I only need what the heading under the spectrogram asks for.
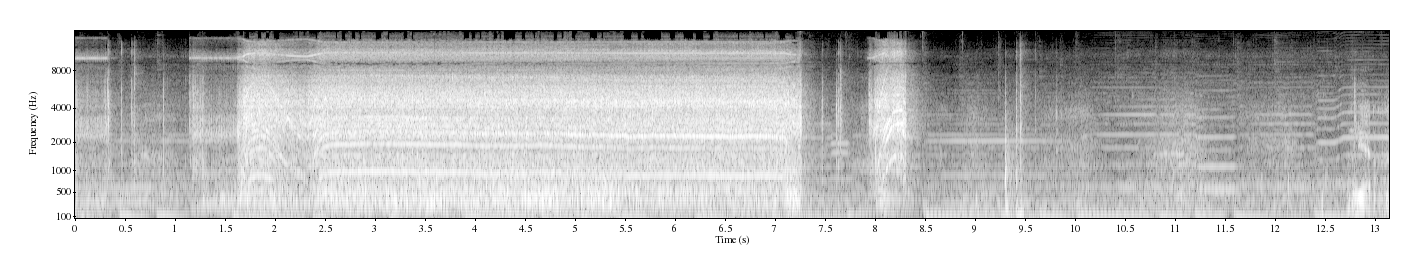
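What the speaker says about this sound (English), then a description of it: "slowly take this stepper bit and see if I can remount the top just a little bit" A power drill fitted with a stepper bit runs slowly into the top of a VW distributor, a steady loud whine for several seconds followed by short bursts, with ratcheting clicks and faint talk in the background.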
